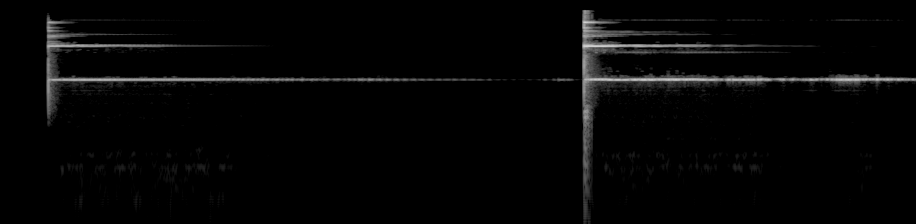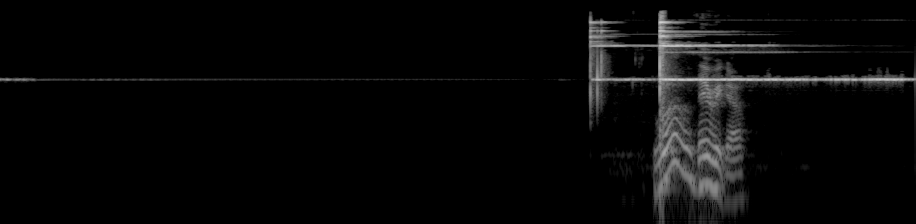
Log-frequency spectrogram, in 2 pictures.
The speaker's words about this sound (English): One, if you have AirPods on or whatever earbuds, whatever, clear your ears because I'm going to just clear the room with my with my Tibetan bells. So we're just going to clear energy real quick.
